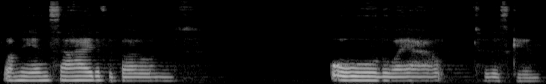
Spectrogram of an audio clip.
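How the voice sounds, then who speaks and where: A woman teaching yoga nidra, guiding a relaxation meditation in a soft, soothing voice, slow and unhurried with long pauses. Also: on the low side, flat delivery, low-quality recording. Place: yoga training course.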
